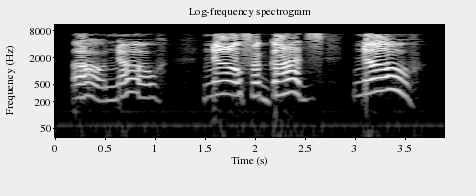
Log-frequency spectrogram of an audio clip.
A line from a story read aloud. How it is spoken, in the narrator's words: he shrieked hoarsely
